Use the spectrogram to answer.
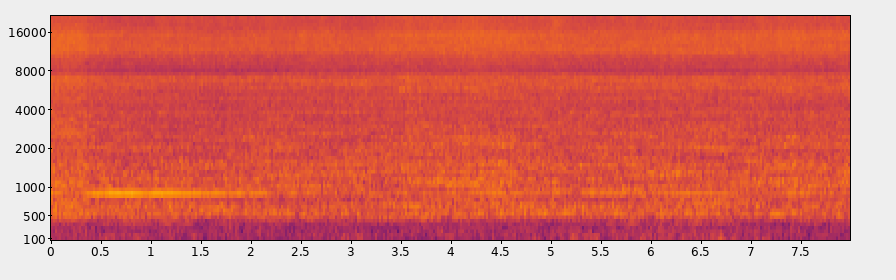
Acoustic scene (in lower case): restroom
